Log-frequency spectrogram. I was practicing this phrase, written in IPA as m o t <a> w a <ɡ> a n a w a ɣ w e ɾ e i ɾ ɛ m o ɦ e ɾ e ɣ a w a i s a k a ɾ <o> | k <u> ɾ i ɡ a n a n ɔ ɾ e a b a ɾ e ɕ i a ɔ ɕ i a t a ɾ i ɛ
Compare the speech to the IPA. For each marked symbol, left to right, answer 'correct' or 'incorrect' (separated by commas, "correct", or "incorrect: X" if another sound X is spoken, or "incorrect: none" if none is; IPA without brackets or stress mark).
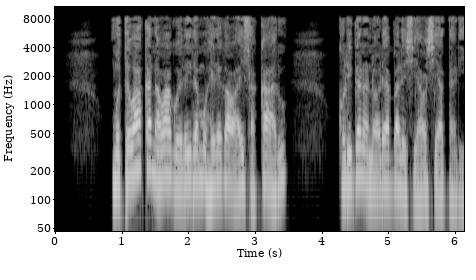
incorrect: e, incorrect: k, incorrect: u, incorrect: o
